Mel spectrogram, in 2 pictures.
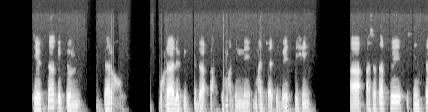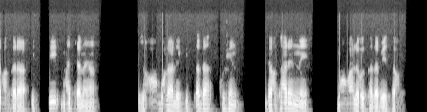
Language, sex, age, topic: Gamo, male, 25-35, government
